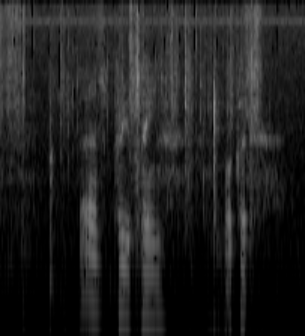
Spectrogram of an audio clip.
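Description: Paper pages rustle close by.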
